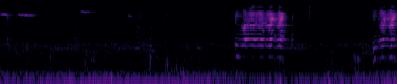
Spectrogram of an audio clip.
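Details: Newborn female goat bleats twice near the end, high, wavering cries under half a second each, after a stretch of steady low hum with faint clicks.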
